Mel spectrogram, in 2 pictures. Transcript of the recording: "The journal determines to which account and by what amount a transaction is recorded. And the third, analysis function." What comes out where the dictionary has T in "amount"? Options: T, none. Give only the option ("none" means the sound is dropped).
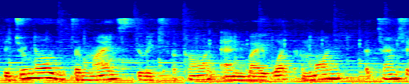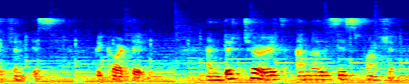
none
